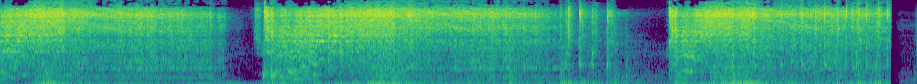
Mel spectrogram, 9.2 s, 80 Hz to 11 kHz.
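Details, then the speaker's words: 1955 Chevy truck on a test fire, distributor roughly mocked up, primed with fuel: repeated starter cranking with brief stumbles that never catch, so it cranks but won't start. "gonna try this again I have the distributor just a little loose I advanced the timing a little bit more just to see if we can get it to go"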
